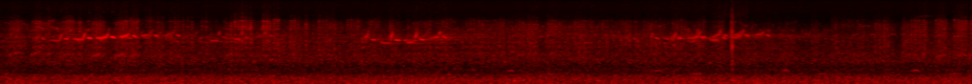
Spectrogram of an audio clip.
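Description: A small songbird singing short warbled phrases four times, over the steady rush of a river.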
